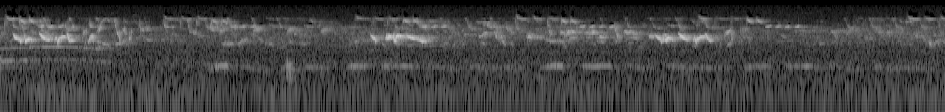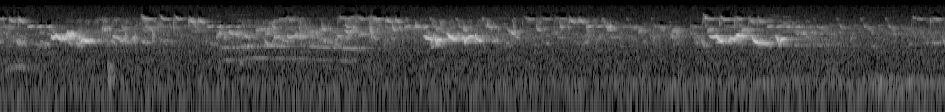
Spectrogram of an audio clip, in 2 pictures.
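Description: Birdsong: several birds chirping and trilling, with a louder burst of song every five seconds or so.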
